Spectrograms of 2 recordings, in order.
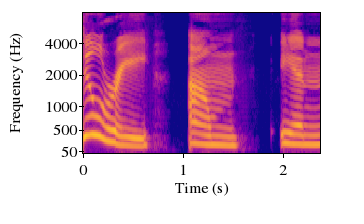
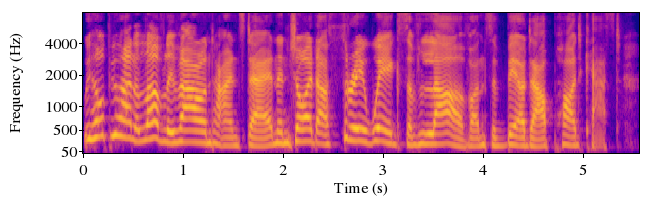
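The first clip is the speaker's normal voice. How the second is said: playful, joking put-on German accent; 3 dB louder than usual. Podcast host wrapping up the episode, in a joking German accent. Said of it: "I don't know why I'm talking like German now".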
